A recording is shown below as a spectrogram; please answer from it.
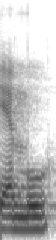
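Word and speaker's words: ἐμοῦ: A a a pronúncia de emu, porque o acento tá aqui.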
